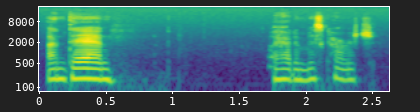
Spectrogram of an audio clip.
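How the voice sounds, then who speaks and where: A woman's voice: lowish voice, completely flat delivery, moderate pace, dark tone, dry recording. An Irish woman with a Dublin accent, casually telling personal stories in a rambling, colloquial way. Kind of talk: casual chat, anecdotes.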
